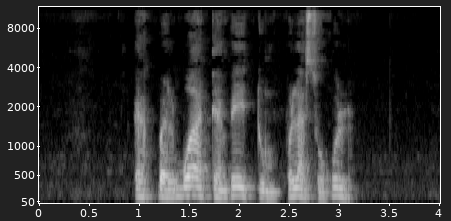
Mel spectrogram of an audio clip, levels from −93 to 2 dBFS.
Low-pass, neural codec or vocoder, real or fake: 10.8 kHz; vocoder, 44.1 kHz, 128 mel bands every 512 samples, BigVGAN v2; fake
